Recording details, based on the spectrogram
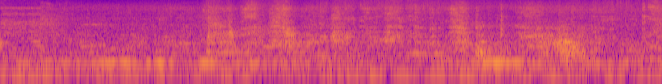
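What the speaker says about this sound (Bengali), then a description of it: "মশলাটা কষানো হোক।" Spice paste for a thin catla fish head and ash gourd curry fries in a pan, with soft rhythmic spoon scraping over a quiet, steady sizzle.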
